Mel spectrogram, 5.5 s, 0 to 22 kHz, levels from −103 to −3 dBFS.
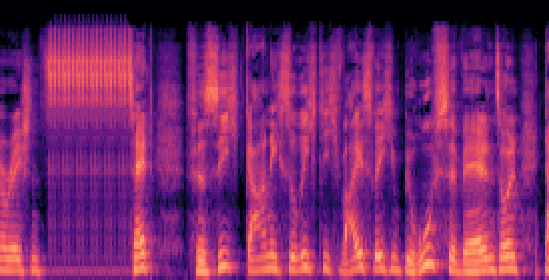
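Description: From 0.51 to 1.30 s the speech locks into a system hang loop. The driver stalled while the hardware kept replaying its ring buffer, so a 46 ms fragment repeats 17 times as a rattling 21.5 Hz stutter. That fits a 2048-sample buffer. Speech resumes at "für sich gar nicht".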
